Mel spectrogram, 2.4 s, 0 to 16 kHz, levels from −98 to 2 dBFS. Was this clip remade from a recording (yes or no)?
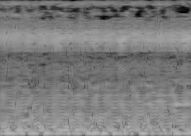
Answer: yes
